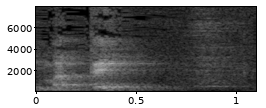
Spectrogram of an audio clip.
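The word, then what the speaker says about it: מטה: Pues la palabra vara en hebreo eh se escribe maté. M a t e maté.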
